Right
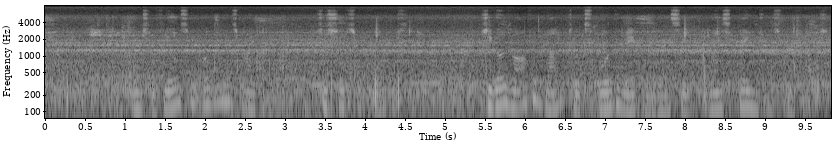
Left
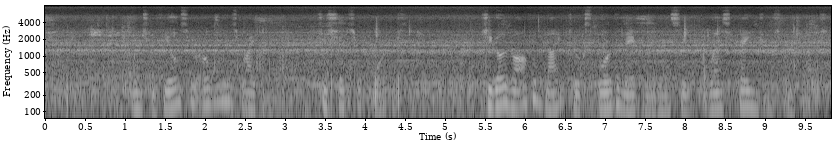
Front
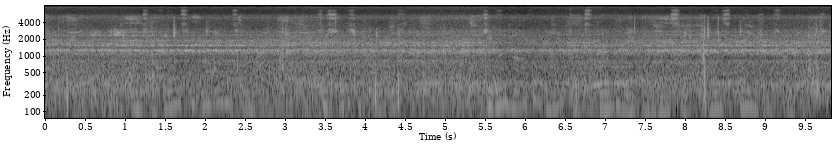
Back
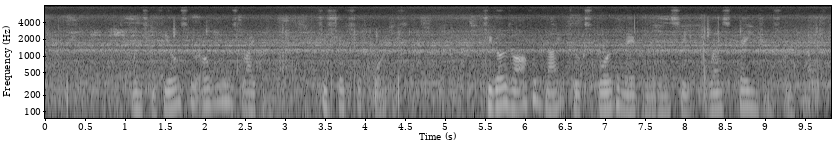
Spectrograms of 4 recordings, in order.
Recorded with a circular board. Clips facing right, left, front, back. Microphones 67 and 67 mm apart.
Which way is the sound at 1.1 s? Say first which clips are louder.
Left 1 dB, back 2 dB; 145° left.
